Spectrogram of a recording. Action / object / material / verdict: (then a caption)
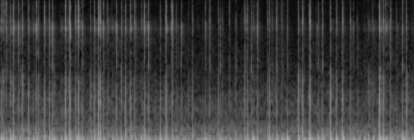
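tap / glass jar filled with granules / glass / none. Long nails tap rapidly on the glass sides of a small, full glass jar filled with white granules, held near the ear. The result is a quick, uneven stream of short, dry clicks, each with a soft low thud and a bright, crisp top, dying away almost instantly with no ring.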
